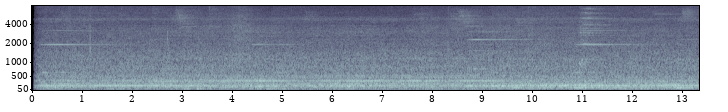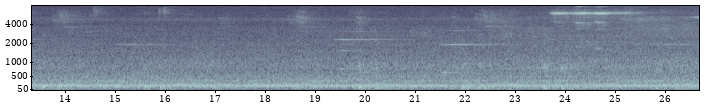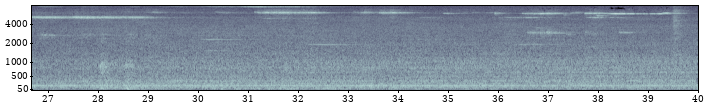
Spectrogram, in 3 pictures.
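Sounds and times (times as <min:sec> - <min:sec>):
diesel railcar humming: 0:00.1 - 0:40.0
high-pitched wheel squeals: 0:23.7 - 0:29.3, 0:35.9 - 0:39.8.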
